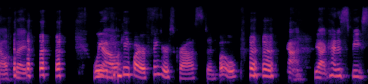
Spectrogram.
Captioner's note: laughs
